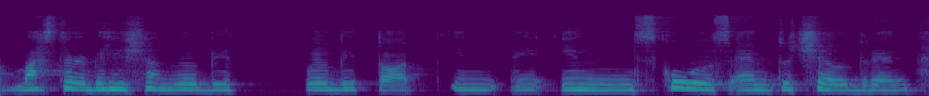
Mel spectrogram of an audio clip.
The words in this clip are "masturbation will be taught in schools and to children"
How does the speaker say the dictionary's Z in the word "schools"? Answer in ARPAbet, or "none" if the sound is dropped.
S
